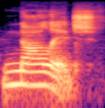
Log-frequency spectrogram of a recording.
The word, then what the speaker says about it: knowledge: And then the same with the word knowledge. Hey, I'm seeing a pattern now. I don't hear the sound KN. I only hear the N for knowledge.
